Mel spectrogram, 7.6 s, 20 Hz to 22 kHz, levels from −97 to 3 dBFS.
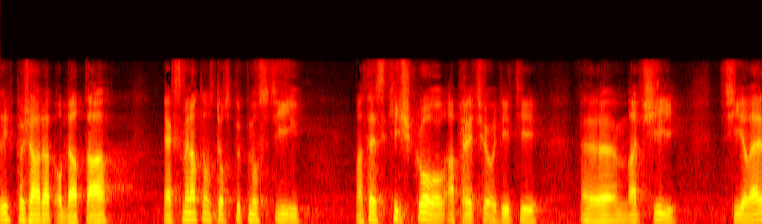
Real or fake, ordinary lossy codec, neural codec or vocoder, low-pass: fake; AAC, 32 kbps; codec, 16 kHz in and 24 kHz out, 0.6 kbps, FocalCodec, streaming, 4096 codes; 7.2 kHz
